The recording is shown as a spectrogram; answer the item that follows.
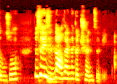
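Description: A woman with a Taiwanese accent speaks at a fairly quick pace. Her tone is animated, with very wide pitch swings. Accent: Taiwanese Mandarin. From Taiwan, Yunlin (Huwei). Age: 20s. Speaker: podcast co-host, design student background. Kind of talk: casual chat. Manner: animated, laughing often.

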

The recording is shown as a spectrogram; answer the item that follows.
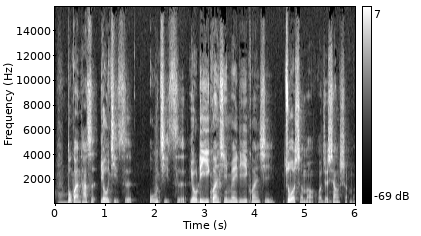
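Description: In a dark, mellow tone and a fairly low pitch, a man talks at a moderate pace with very wide pitch swings. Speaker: engineering consultancy founder. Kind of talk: casual interview.

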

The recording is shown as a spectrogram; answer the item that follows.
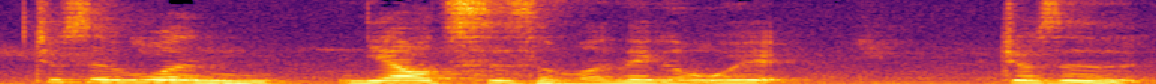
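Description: In a Cantonese accent, a woman talks fairly slowly with ordinary pitch variation, and room echo is audible. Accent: Cantonese-accented Mandarin. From Hong Kong. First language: Cantonese (speaking Chinese). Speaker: university student podcast co-host. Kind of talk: casual chat.

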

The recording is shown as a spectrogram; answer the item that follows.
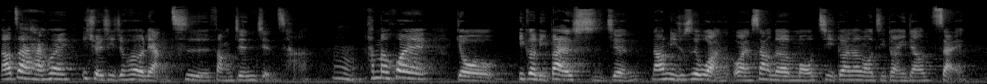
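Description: A woman speaks at a moderate pace with a fairly high pitch and ordinary pitch variation. The room echo is audible, and there is noticeable background noise. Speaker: university student. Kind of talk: casual chat.

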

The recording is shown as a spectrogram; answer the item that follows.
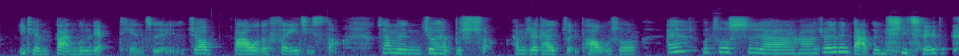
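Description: Fairly quick and fairly high-pitched, a woman speaks with ordinary pitch variation and big swings in loudness. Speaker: podcast host. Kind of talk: casual chat.

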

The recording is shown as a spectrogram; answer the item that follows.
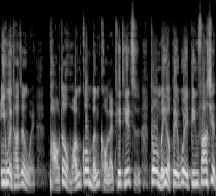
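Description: In a very clean recording with a silent background, a man with a high pitch speaks at a moderate pace. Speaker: travel podcast host, former tour leader. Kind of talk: casual storytelling monologue. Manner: slightly labored speech.

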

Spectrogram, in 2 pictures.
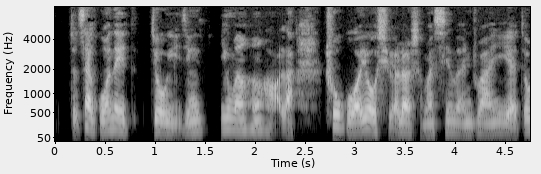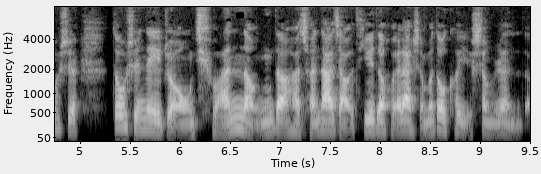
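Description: Recorded with a dry, close sound and no echo, a woman speaks at a moderate pace with a fairly low pitch and ordinary pitch variation. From China. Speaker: podcast host and former TV news producer. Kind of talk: interview. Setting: video call.

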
